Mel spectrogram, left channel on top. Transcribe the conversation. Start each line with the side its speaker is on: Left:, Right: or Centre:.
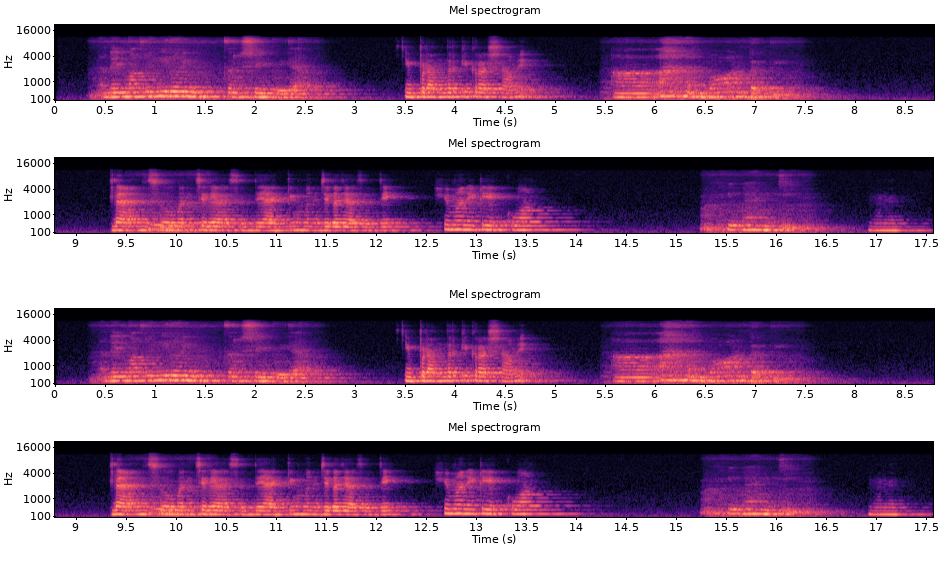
Left: నేను మాత్రం హీరోయిన్ క్రష్ అయిపోయా
Right: ఇప్పుడు అందరికిీ క్రషామి
Left: ఆ బాగుంటది
Right: డ్యాన్సు
Left: క్యూట్
Right: మంచిగా చేస్తుది యాక్టింగ్ మంచిగా చేస్తుద్ది హ్యూమానిటీ ఎక్కువ
Left: హ్యూమెనిటీ
Right: హ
